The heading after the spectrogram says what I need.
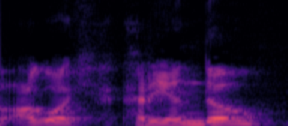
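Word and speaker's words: Agua Hedionda: You have Agua Hediondo.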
